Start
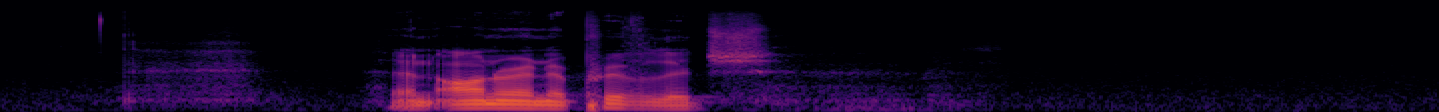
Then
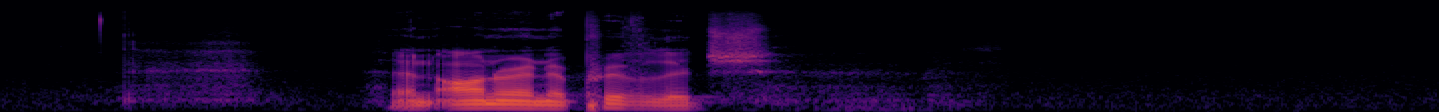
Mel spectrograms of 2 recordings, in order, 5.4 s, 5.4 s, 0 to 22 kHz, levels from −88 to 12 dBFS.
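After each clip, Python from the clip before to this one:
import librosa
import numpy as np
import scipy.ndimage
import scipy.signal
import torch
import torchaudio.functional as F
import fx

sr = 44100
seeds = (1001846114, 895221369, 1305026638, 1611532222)

y = fx.low_shelf(x, sr, hz=170.0, db=-6.0)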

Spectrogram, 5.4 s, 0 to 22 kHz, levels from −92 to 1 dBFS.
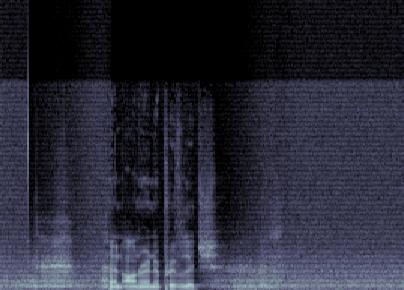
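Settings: y = x + 0.68 * np.pad(x, (int(2.7 * sr / 1000.0), 0))[:len(x)]
y = fx.band_squash(y, sr, depth_pct=100)
y = F.gain(torch.from_numpy(y), 7.5).numpy()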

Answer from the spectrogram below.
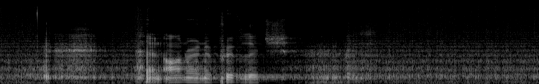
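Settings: y = fx.echo_tape(x, sr, ms=89, feedback_pct=80, wet_db=-10, lp_hz=1800.0, drive_db=7.0, wow_cents=18)
y = fx.transient(y, sr, attack_db=8, sustain_db=-6)
y = F.gain(torch.from_numpy(y), -8.5).numpy()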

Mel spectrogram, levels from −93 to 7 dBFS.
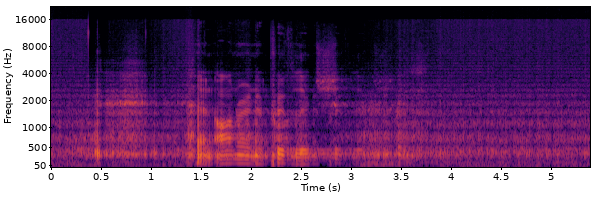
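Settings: y = x + 10.0 ** (-14.0 / 20.0) * np.pad(x, (int(573 * sr / 1000.0), 0))[:len(x)]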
